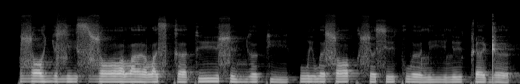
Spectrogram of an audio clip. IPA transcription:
ɮɔːʎəɮiːsɮɔː lˠɐːɪ̯lˠiskɐːkyː ɬyʎɵːk i | wywəɬɔːk ɬɵsyːkwɵ liːlyːkɽəɪ̯ ɖə

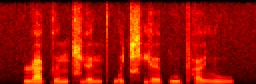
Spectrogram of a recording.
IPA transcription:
ɻä˥˩kə˧˥nt͡ɕɥɛ˨˩npʰwɔ˦ t͡ɕʰjɛ˨˩pu˥˩pʰa˩ɪ̯ lu˥˩

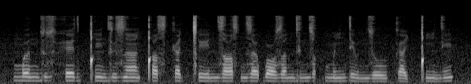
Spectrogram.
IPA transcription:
mʌnduz hɛdǃẽdɯ zãǃesˤke ǀe nzasˤnzʌ ɓozˤɯndɯnzuq mĩdɾeu̯ nzou̯kai̯ ǃĩdẽ

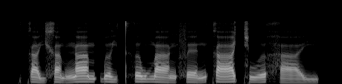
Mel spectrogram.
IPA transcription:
ka˨˩˨jxa˨˩˨mŋaː˧m ɓə˨˩j t̪ʰə˧wma˨˩ŋ fɛ˨˩˦nkaː˧˥ cu˧˥ə̯haː˨˩j

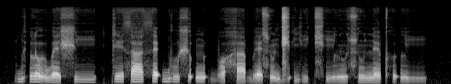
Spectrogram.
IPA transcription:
bɪ˦ʔlo̰˦˨ʊ̯wɛ˨ʃi˦ | ke˦ θä˦ θɛ˦ʔbu˨ ʃʊ˦ʔŋʊ˦ʔ bɔ˨hä˨ bɛ̰˦˨sʰũ˦˨d͡ʑɪ˦ʔ ji˦t͡ɕʰi˨lũ˦ sũ˦nɛ˨ pʰʊ˦ʔli˨

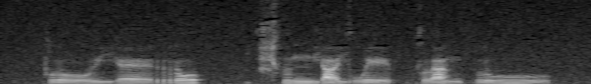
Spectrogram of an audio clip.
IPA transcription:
kloː˨˩ jɛː˩˦ro˥˩k̚ | t͡ɕʰɯ˧ŋja˩˦j weː˨˩p̚ kla˨˩n pluː˥˩

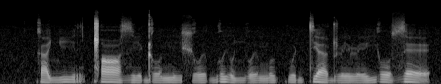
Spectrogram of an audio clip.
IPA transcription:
kaʎir ǁɑzi ɖoniʃoe̯ɡʷio̯ ʎoe̯ŋʷikʷiɖtʲaɖ ɭiɭejo zɛ

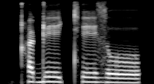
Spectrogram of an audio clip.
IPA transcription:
qʰɪɖe cʰezo

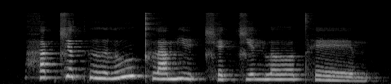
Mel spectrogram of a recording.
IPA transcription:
ha˦˥k̚t͡ɕa˥˩t̚kɯː˧luː˥˩ kʰla˦˥mji˨˩ʔt͡ɕʰe˨˩k̚t͡ɕe˧n lɤː˧ tʰeː˨˩m

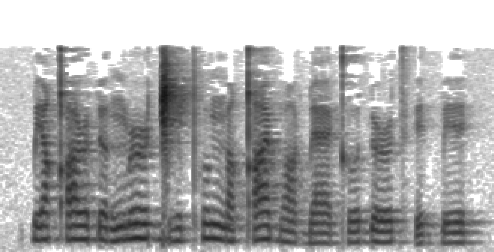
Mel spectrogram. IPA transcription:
k͡pɪ˩˥qʼə˞˧ɗə˩ ŋ͡mə˞˥ɡ͡ǁɪ˧ pʰʊ˥ŋʌ˩qʼæ˥ bɑ˩ɡ͡bæ˩kʰʊ˩˥ ɗə˞˩˥t͡sʼɪ˩k͡pɪ˧

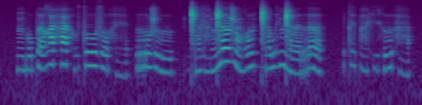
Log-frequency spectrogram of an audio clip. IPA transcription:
ŋɡo˨˦pɜ˨˦ʁa˦ ha˦˨ho̤˧ toː˦zo˧ hɛ̤˨ | ro˧ʐɯː˨ | ɡ͡ǁa˨za̤˨ŋ͡ǁɜː˦ ʐõ˨ʁʷɯː˦ɡ͡ǁa˦ wɛ̤˦ŋ͡ǁɜː˨rɜ˦˨ | tɛ̤˦pa̤˨˦ xi̤˨hɯː˧ha̤˨

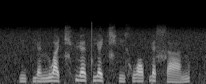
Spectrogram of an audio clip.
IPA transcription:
i˨˩pjɛ˧˥nwä˥˧ t͡ɕʰɥɛ˥˧t̪jɛ˥˩t͡ɕʰi˨˩ xwɔ˧˥pɥɛ˧sa˨˩˦n

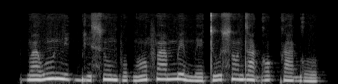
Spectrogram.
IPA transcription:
bã˧wũ˦ni˧ ɡ͡bi˨sũ˧bo˨ ɡɔ̃˨˦fã˦ me˦˨me˨tu˨˦ sɔ̃˦da˦˨ɡɔ˧ ka˨ ɡo˨

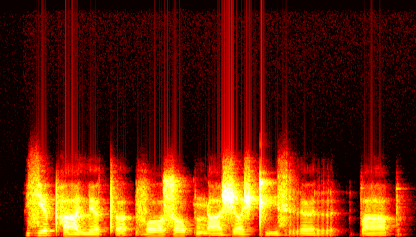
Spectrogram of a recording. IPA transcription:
zʲə˦pʰa˨lʲʌ˨ tʼʌ˨ʔ vɔ˦zɔ˦p ŋa˨ʒʌ˦ʒkʼi˨zrə˦r | pa˨p

